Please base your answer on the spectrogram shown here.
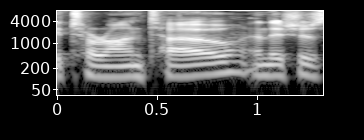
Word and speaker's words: Toronto: My friend in Toronto was very mad that they pronounced the second T in Toronto if they're supposed to be from there. But why did they say Toronto and they should have said Toronto?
